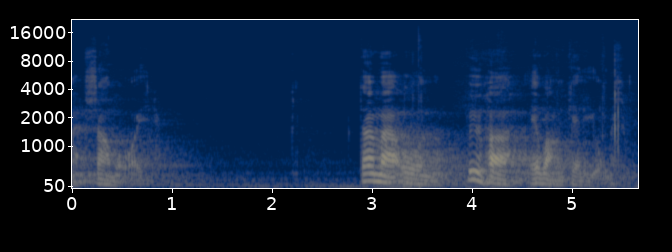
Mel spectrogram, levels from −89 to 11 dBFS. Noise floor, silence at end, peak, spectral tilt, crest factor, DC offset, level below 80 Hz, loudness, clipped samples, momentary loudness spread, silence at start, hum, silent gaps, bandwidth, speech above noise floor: -67 dBFS; 0 s; -18 dBFS; -7 dB/octave; 22 dB; under 0.1%; -66 dBFS; -38 LUFS; under 0.1%; 15 LU; 0 s; none; none; 18 kHz; 29 dB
